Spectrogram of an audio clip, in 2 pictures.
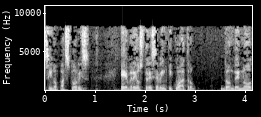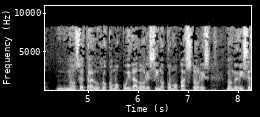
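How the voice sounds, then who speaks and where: A man with a low, husky voice conducts a conversation about scripture. He reads passages aloud in a steady, methodical way while checking his sources. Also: no echo. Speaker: interviewer.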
